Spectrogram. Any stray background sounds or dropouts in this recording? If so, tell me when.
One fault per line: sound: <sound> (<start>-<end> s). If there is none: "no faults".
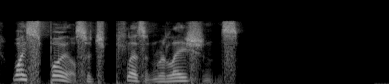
no faults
